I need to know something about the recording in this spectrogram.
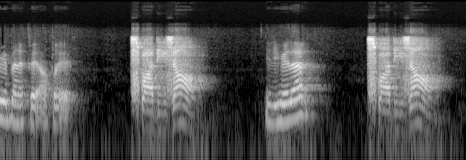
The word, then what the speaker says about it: soi-disant: I already know how to pronounce it, but for your benefit, I'll play it. Soi-disant.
